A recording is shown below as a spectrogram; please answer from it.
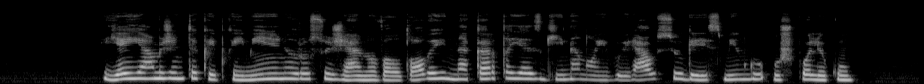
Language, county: Lithuanian, Vilnius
